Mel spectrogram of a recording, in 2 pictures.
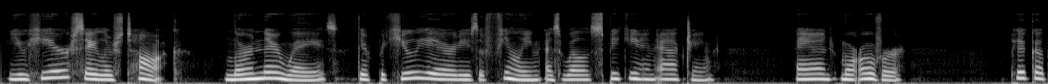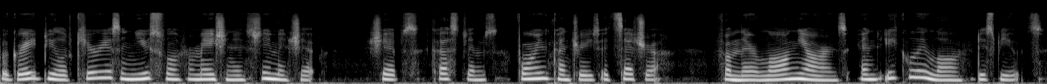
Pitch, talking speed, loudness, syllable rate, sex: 235 Hz, 125 wpm, -15 LUFS, 4.1 syllables/s, female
